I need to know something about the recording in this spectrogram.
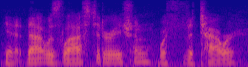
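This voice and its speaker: A man's voice: mid-range voice, fairly even intonation, brisk, fairly bright tone, highs cut off, a little hiss or hum. A man guest on a podcast, telling stories in a rambling, laid-back casual way. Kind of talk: casual chat.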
